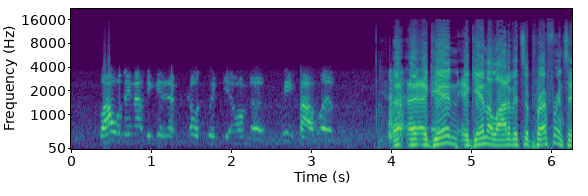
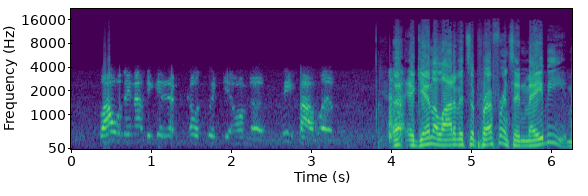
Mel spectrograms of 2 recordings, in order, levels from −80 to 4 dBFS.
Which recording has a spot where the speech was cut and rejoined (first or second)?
second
